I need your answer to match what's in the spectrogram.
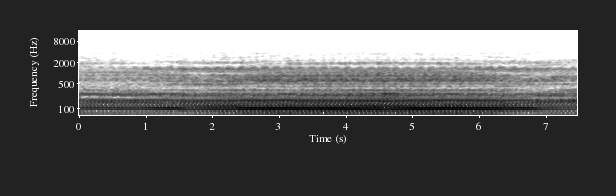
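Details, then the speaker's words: Car after Megasquirt install, first highway run: deep, steady low exhaust rumble swelling slightly with throttle, droning far too loud. "I just came back from my first run on the highway with this car and it's droning way too much way too noisy so I'm back at the muffler shop"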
